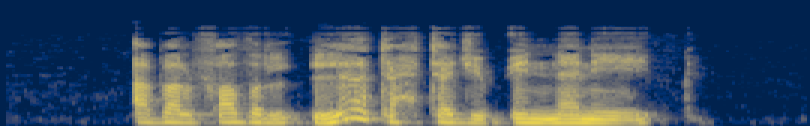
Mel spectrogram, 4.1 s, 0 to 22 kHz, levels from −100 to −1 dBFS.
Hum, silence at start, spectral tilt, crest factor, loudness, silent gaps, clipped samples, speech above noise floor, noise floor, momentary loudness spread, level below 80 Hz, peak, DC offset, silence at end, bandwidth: none; 0.65 s; -7 dB/octave; 16 dB; -15 LUFS; none; under 0.1%; 62 dB; -76 dBFS; 9 LU; -56 dBFS; 0 dBFS; under 0.1%; 0.8 s; 7.8 kHz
